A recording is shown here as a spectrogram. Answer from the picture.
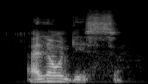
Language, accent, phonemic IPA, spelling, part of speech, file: French, Canada, /a.lɑ̃.ɡis/, alanguisses, verb, LL-Q150 (fra)-alanguisses.wav
- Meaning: second-person singular present/imperfect subjunctive of alanguir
